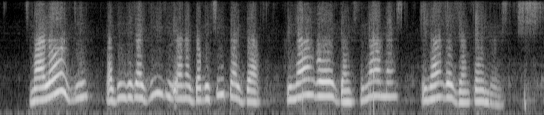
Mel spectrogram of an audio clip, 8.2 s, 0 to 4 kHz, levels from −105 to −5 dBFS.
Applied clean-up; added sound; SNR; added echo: neural separator model SepFormer DNS4.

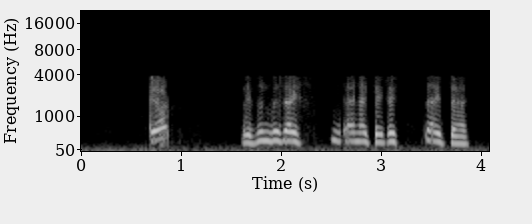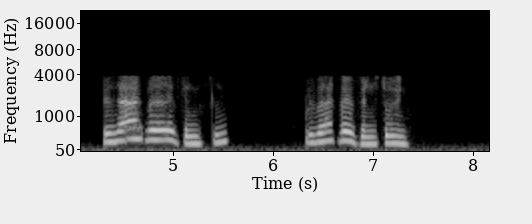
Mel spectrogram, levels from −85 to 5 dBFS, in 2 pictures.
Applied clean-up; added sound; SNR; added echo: neural diffusion model UNIVERSE++.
